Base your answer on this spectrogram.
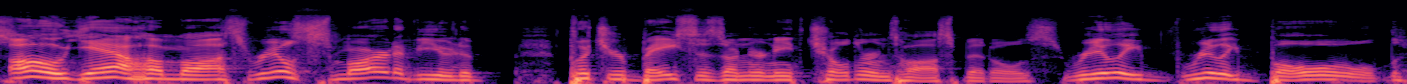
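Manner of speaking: heavily ironic, fake, sarcastic delivery. Imitating a guy in the Israel-Palestine debate fluent in sarcasm: acting out sarcasm. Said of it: "a guy in the Israel-Palestine debate if he's fluent in sarcasm".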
